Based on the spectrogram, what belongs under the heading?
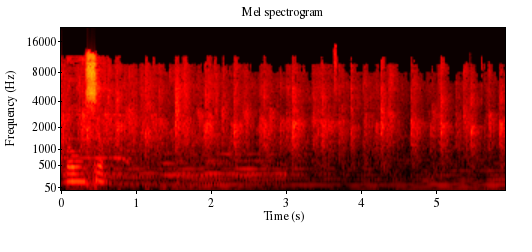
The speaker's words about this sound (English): Come on and give Jesus a mighty hand clap, everybody.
